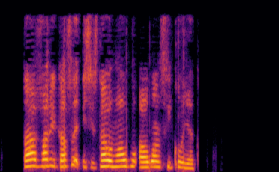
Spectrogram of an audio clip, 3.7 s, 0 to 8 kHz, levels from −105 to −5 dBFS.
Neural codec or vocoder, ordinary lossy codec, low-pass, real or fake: codec, 44.1 kHz, 2.6 kbps, DAC; MP3, 64 kbps; 7.2 kHz; fake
